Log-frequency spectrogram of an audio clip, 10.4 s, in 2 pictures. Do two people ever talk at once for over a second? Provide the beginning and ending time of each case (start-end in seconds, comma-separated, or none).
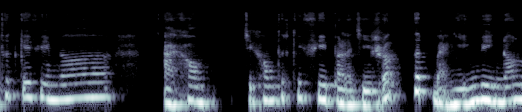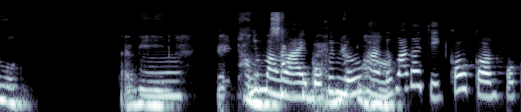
7.7-9.2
